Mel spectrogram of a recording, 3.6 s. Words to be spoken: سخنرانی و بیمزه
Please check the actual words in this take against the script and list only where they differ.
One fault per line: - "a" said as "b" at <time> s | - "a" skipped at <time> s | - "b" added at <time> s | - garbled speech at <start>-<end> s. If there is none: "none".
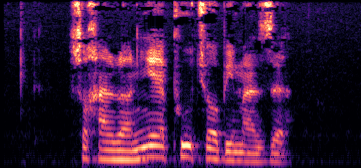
- "پوچ" added at 1.6 s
